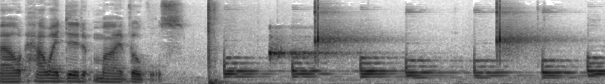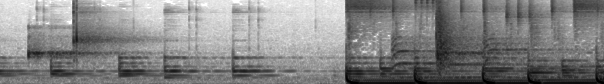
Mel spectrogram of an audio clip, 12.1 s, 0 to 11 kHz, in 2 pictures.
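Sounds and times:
bell-like keyboard chords: 0:02.3 - 0:12.0.

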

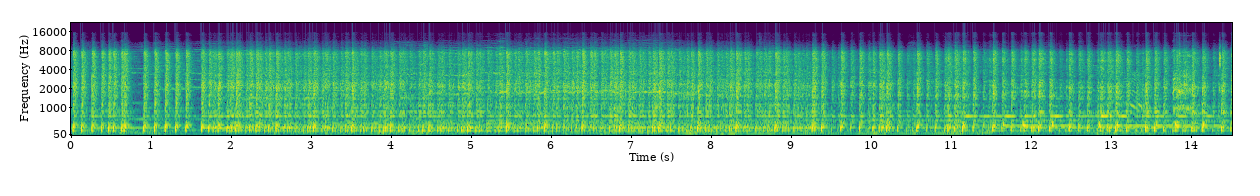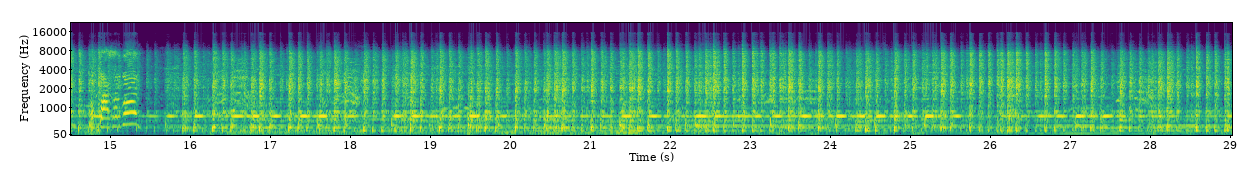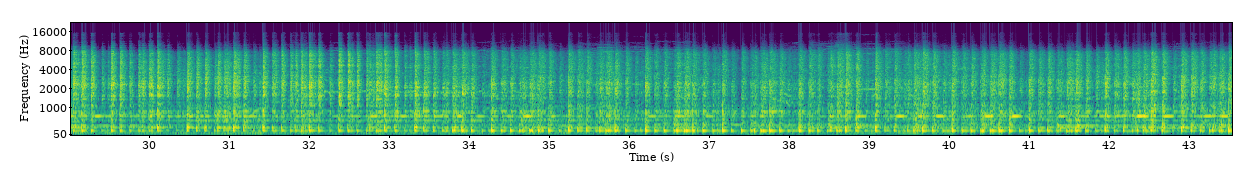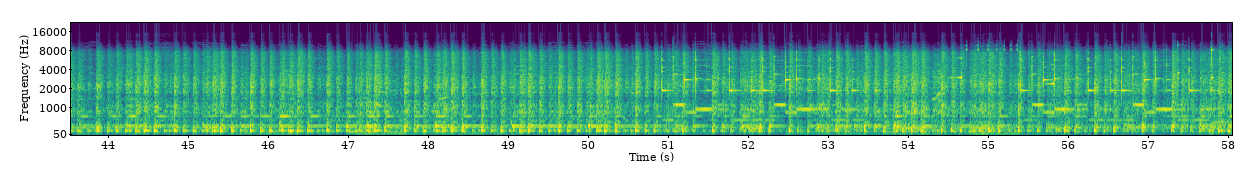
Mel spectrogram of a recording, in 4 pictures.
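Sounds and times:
fast hand drumming: 0:00.0 - 0:58.0
steady ringing tones: 0:50.6 - 0:58.0
higher struck notes: 0:50.8 - 0:58.0.

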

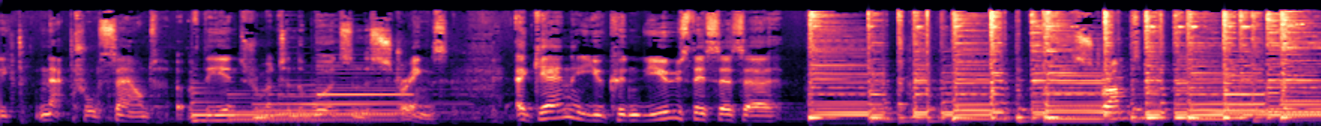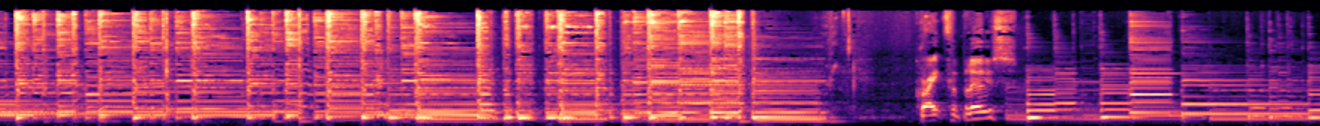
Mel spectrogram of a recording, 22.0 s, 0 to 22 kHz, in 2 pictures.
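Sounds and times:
acoustic guitar playing blues: 0:01.5 - 0:04.2, 0:06.7 - 0:18.0, 0:19.4 - 0:22.0.

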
